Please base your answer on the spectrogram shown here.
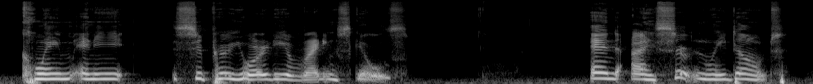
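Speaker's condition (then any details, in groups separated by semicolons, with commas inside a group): Cerebral palsy; wheelchair user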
